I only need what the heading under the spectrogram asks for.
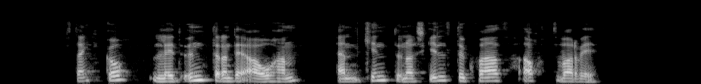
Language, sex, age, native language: Icelandic, male, 20-29, Icelandic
